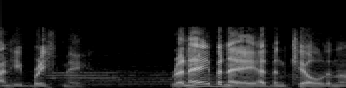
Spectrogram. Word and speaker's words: Bené: It's pronounced Bené, not Benny. That idiot was calling him Rene Benny. Walt, how did you know I was working for Bené?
